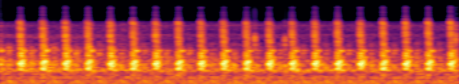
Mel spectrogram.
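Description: Sharp, even knocking at about seven per second over a steady idle; a clear bottom-end style knock, cause unconfirmed.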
